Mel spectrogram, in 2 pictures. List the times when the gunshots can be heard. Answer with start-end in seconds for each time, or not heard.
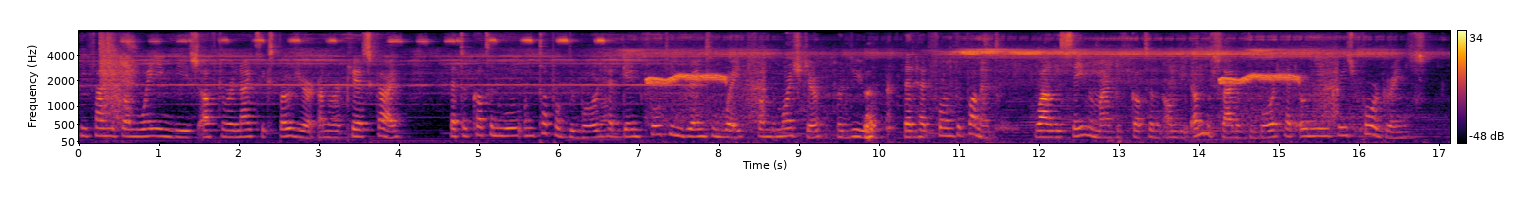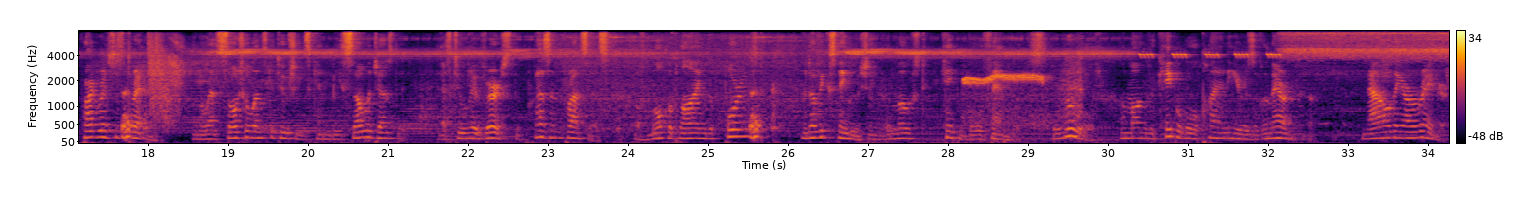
0.2-0.8, 18.0-18.5.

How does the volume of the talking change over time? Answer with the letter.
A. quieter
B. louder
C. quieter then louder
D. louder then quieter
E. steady
E.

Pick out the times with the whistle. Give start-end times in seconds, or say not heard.
7.0-8.6, 14.2-15.8, 28.1-29.7.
